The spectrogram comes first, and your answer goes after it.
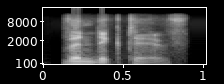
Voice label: "vindictive", British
